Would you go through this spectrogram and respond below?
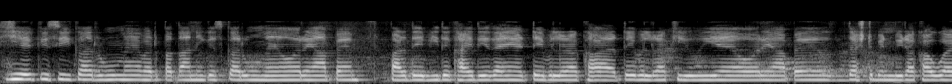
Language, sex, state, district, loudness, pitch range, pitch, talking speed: Hindi, female, Chhattisgarh, Kabirdham, -15 LUFS, 205-210 Hz, 205 Hz, 215 wpm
